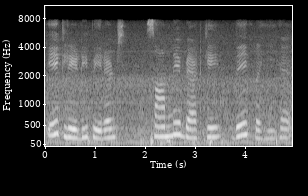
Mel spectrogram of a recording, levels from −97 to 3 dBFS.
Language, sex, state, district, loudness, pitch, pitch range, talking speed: Hindi, female, Punjab, Fazilka, -14 LUFS, 215 Hz, 200-235 Hz, 110 wpm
